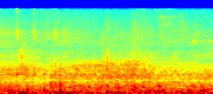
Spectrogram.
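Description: Faint shuffling and scattered light knocks from a congregation getting up from their seats.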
